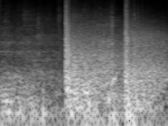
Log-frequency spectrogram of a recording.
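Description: Aggressive inline skates rolling over a wooden skatepark floor into a topside grind: a loud smack about a second in as the skate locks onto the ledge, scraping, then a second loud impact just before the end as it comes off.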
